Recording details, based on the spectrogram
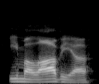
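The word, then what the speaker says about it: Iamaleava: um Nico e i I learned how to pronounce it earlier in the year Nico e malavia uh probably looked you know like a Heisman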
